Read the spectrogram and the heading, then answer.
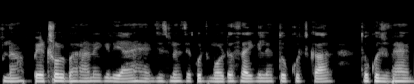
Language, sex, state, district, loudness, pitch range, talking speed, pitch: Hindi, male, Jharkhand, Ranchi, -18 LUFS, 145-150 Hz, 260 wpm, 150 Hz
